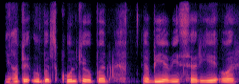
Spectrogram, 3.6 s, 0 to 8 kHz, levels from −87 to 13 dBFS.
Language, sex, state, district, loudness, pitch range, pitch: Hindi, male, Bihar, Kaimur, -14 LUFS, 135-150 Hz, 145 Hz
